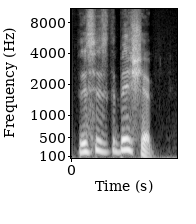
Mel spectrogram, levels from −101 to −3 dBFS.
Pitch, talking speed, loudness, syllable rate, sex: 180 Hz, 225 wpm, -16 LUFS, 7.1 syllables/s, male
